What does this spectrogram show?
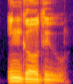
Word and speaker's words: Ingledue: And it's Ingledue.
